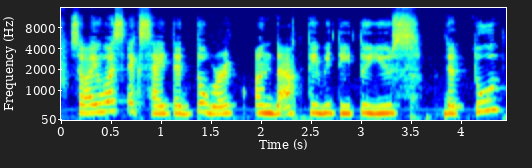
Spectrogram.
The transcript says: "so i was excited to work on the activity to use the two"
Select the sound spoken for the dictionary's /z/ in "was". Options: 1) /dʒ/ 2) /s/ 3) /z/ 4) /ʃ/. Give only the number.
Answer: 2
